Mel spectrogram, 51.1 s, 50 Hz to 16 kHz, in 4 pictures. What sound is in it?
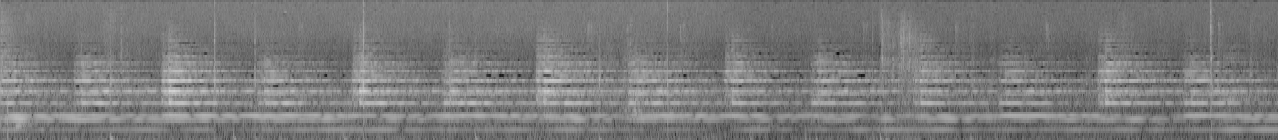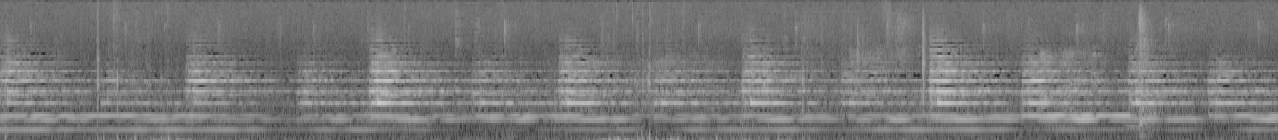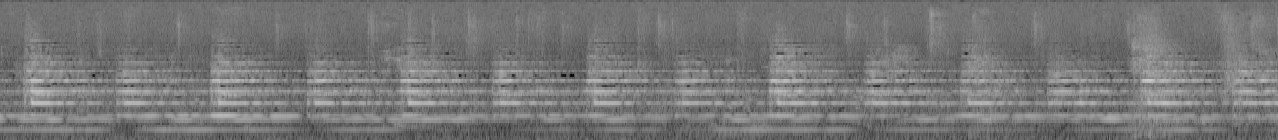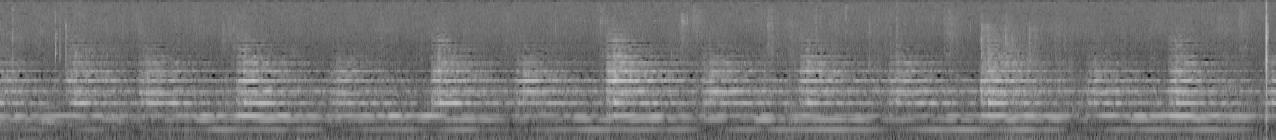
Son d'une cloche d'église dans une ville française (Strasbourg). Son enregistré avec un ZOOM H4NSP et une bonnette Rycote Mini Wind Screen.
Sound of a church bell in a french city (Strasbourg). Sound recorded with a ZOOM H4NSP and a Rycote Mini Wind Screen.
